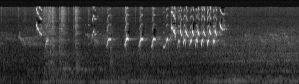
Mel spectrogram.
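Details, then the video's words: Mule of goldfinch and canary in clean, strong song: a short phrase of high, clipped chirps that speeds into a fast, even trill of bright notes before stopping. A low background hum runs throughout. "Mixto de Jilguero (canto limpio) mule of goldfinch x canary singing powerful"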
